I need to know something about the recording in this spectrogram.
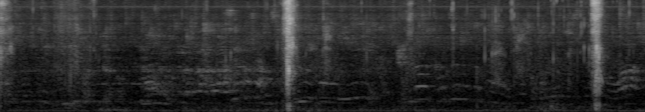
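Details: Lulu, a pet Chihuahua, sneezing at the change of seasons; two sharp explosive sneezes about three seconds apart stand out over a quiet indoor background with faint voices.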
